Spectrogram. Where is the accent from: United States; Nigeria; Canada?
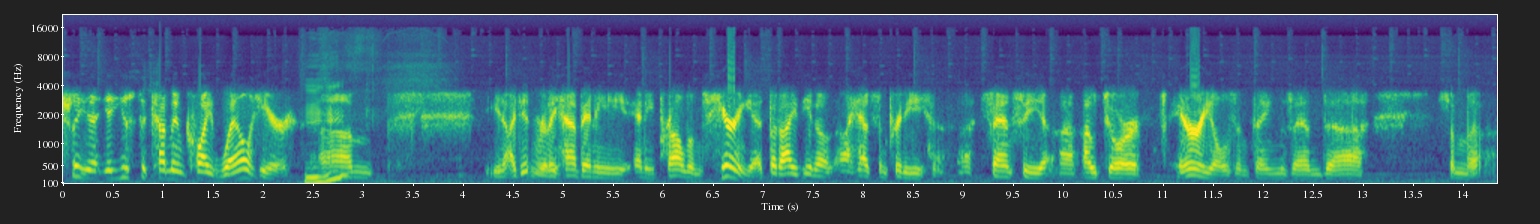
Canada; Toronto, Ontario; I grew up in Toronto, but I've been living on the west coast of Canada now for about 35 years.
